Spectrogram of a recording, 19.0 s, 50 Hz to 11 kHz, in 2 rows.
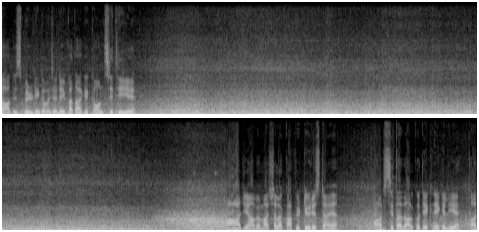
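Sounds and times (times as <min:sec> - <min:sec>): wind on microphone: 0:02.7 - 0:15.6.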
